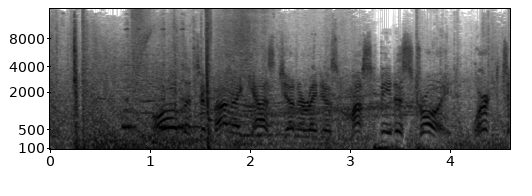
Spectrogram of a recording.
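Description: Blaster guns fire rapid zapping shots.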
